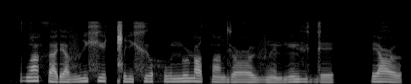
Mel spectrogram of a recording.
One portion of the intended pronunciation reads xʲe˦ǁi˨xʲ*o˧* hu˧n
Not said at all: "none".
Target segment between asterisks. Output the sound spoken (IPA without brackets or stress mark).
o˧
